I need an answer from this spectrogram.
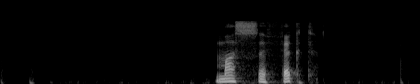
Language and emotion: Russian, neutral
